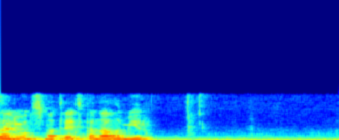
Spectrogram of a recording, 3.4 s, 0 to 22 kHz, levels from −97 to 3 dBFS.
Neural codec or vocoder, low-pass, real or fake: none; 7.2 kHz; real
